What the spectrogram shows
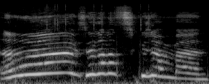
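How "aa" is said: high, loud, silly screaming screech. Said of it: "Mal mal çığlık atıyorsun".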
